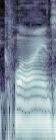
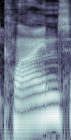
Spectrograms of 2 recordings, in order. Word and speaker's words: Clynes: Kleins and Nathan S. Klein. Kleins is spelled Clynes, and then Nathan S. Klein is Kline.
